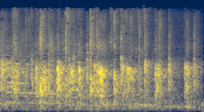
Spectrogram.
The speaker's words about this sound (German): Das ist unser Praktikant. Äh, ein, ein Applaus für den Praktikanten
